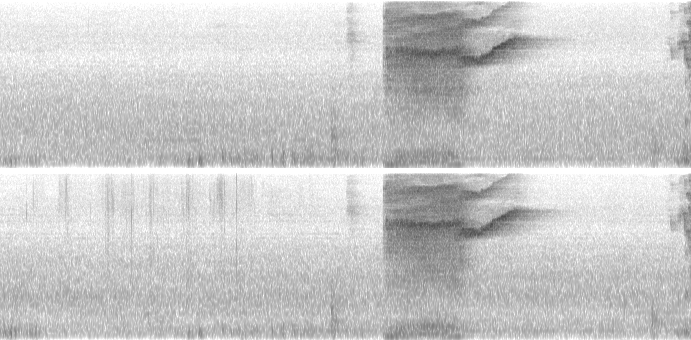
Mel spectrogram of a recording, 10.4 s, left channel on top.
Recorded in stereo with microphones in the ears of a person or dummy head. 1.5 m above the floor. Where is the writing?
15° left (ahead or behind), 0.7 m.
